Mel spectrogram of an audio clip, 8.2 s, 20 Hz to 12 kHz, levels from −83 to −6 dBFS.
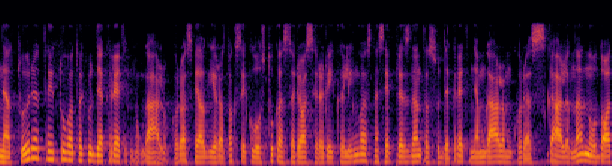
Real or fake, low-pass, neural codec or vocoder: real; 7.2 kHz; none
